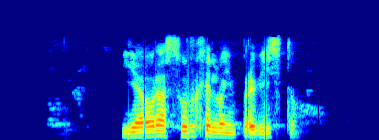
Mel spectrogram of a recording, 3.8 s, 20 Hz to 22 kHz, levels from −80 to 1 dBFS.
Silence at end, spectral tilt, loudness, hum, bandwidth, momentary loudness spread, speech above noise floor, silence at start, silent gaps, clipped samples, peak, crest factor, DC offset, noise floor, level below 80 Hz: 0.85 s; -3.5 dB/octave; -21 LUFS; none; 8.2 kHz; 15 LU; 58 dB; 1.2 s; none; under 0.1%; -4 dBFS; 20 dB; under 0.1%; -80 dBFS; -60 dBFS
